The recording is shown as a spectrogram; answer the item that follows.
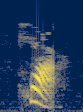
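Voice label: "画儿", Mandarin Chinese; chinese-flashcards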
